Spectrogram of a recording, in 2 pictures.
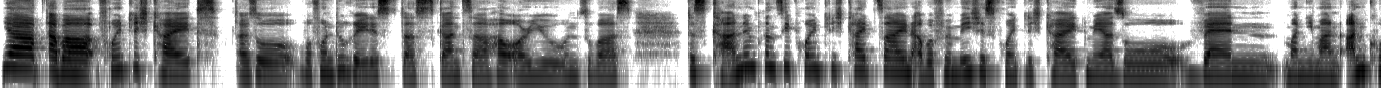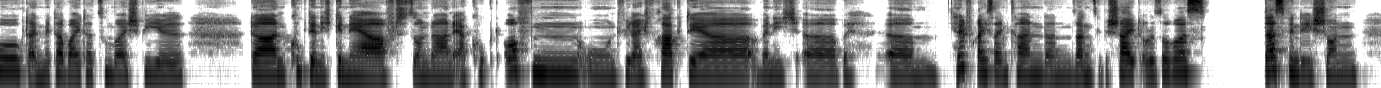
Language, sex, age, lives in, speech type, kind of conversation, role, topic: German, female, 30-34, United States, conversation, unstructured, none, Wie wichtig ist dir Freundlichkeit im Umgang mit anderen?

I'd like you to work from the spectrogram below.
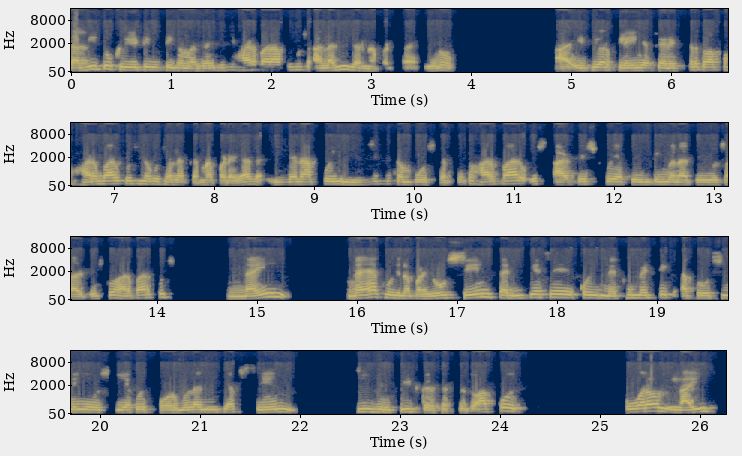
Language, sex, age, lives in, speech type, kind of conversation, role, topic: Hindi, male, 25-29, India, conversation, podcast, guest, Jab tumhe creative block aata hai, toh tum kya karte ho?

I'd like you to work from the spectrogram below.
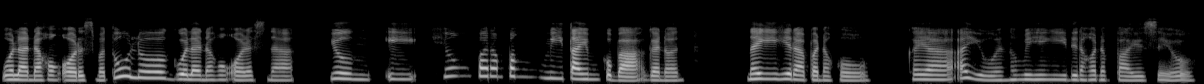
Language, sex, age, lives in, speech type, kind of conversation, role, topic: Filipino, female, 20-24, Philippines, conversation, advice, user, Paano ko maibabalik ang kontrol sa personal kong oras kapag palaging trabaho at mga obligasyon ang inuuna?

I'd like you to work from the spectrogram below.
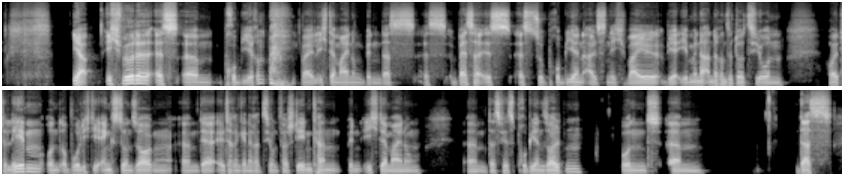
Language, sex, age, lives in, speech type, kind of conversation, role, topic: German, male, 25-29, Germany, conversation, advice, advisor, Wie kann ich mit der Angst umgehen, meine Familie oder Freunde durch eine Lebensveränderung zu enttäuschen?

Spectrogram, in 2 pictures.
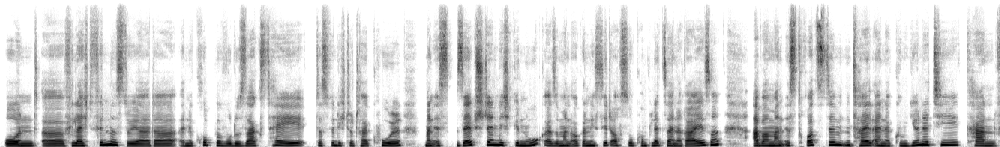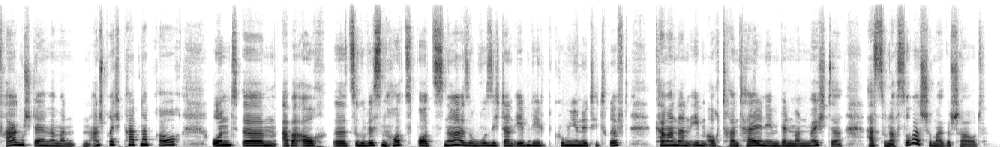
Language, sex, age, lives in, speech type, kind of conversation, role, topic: German, female, 35-39, Germany, conversation, advice, advisor, Wie kann ich meine Reiseangst und Unsicherheit überwinden?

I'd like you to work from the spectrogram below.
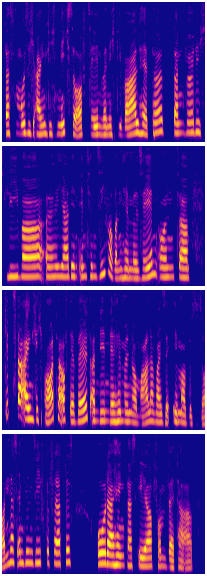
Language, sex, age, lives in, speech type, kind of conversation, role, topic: German, female, 55-59, United States, read, expert-assistant, asker, Warum ist der Himmel blau?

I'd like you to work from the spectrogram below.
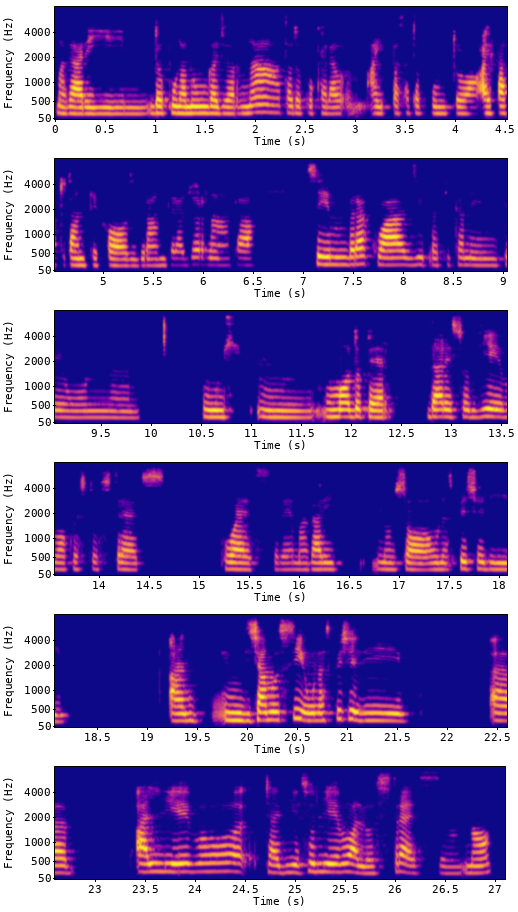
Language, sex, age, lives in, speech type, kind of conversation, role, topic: Italian, female, 20-24, Italy, conversation, advice, advisor, Come posso gestire la voglia di fare uno spuntino notturno che mi sveglia e interrompe il sonno?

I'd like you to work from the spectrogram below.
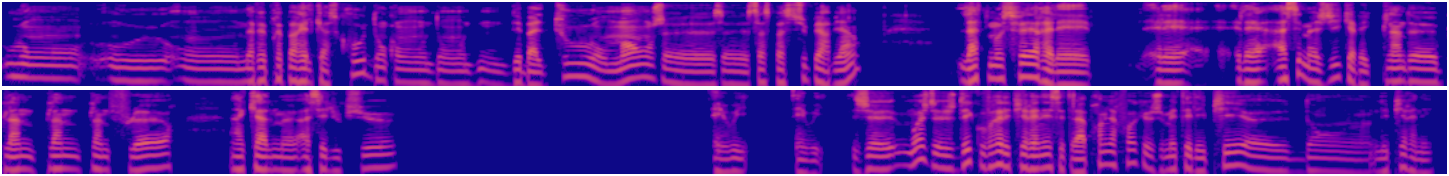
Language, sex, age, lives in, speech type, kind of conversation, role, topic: French, male, 35-39, France, conversation, podcast, guest, Quel est ton plus beau souvenir de randonnée ?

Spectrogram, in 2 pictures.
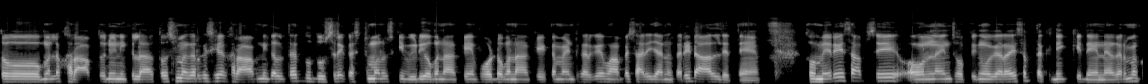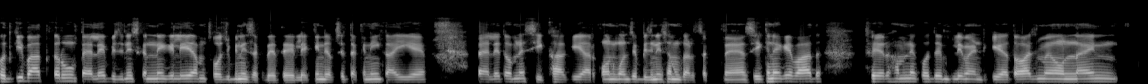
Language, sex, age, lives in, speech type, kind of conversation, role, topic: Hindi, male, 25-29, India, conversation, unstructured, none, क्या प्रौद्योगिकी ने आपके जीवन में खुशियाँ बढ़ाई हैं?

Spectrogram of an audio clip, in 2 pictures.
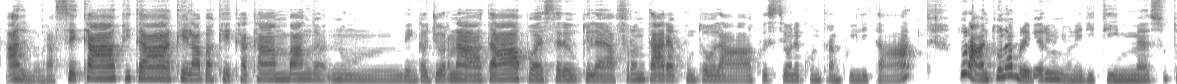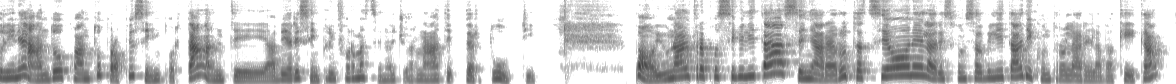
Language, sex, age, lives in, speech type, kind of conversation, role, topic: Italian, female, 55-59, Italy, read, expert-assistant, expert, Come si può organizzare efficacemente il lavoro in un ufficio amministrativo sanitario?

